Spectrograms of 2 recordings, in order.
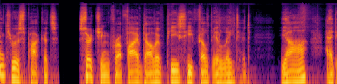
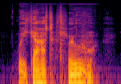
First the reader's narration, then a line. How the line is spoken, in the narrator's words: said in a low voice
